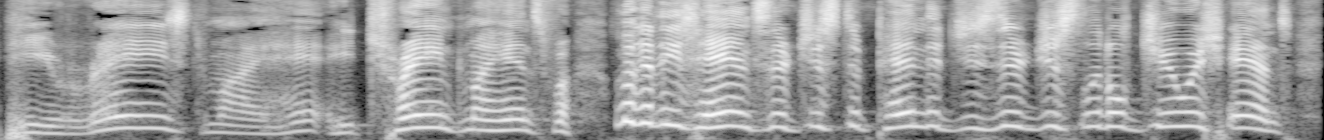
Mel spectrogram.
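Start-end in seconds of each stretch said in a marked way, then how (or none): 1.7-6.5 much higher and louder, mocking the little hands; high loud preaching. Preacher to the church about David's small hands, high and loud.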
